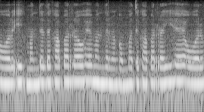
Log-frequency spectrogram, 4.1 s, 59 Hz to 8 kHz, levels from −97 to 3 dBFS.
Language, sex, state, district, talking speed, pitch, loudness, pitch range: Bundeli, female, Uttar Pradesh, Hamirpur, 235 wpm, 210 Hz, -13 LUFS, 205-220 Hz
